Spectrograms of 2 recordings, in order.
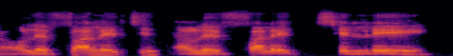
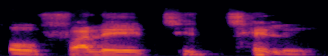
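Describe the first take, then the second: First: Ole fale tele with tele lifted and held; stress on tele. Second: O fale ti tele said evenly, no lift on "tele"; even, unstressed tele; no stress on tele. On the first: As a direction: lean on the end of "tele". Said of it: "there's emphasis on the end of tele". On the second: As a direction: keep "tele" unstressed at the end. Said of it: "but there's no emphasis on the". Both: Shown as a demonstration.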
